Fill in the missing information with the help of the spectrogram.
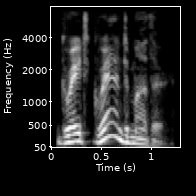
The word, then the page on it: great-grandmother: British English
